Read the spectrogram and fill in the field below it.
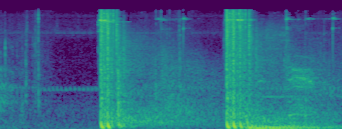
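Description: A rifle fires loud shots.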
